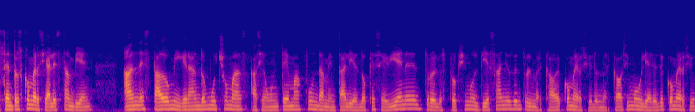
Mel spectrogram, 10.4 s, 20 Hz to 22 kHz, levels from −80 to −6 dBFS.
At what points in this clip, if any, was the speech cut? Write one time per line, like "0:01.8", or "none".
none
